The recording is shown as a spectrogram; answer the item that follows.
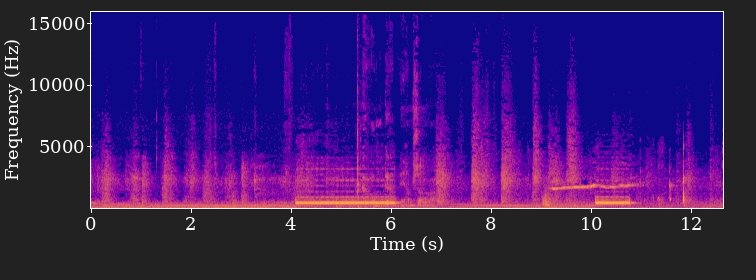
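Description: Mobile phone ringback tone on an outgoing call, heard from the phone's speaker: one steady two-second ring about four seconds in, and a second ring about four seconds later that is cut off after under a second.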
